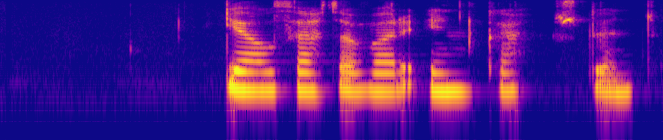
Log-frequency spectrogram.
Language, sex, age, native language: Icelandic, female, 9, Icelandic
